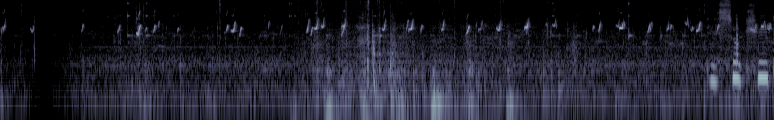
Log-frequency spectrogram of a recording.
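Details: Baby chicks peeping: many short high cheeping notes repeated rapidly and unevenly, roughly three per second, over a low rumbling background with some handling noise.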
